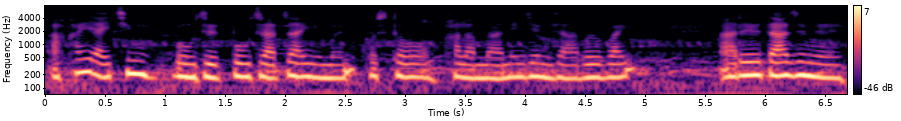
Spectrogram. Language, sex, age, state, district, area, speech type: Bodo, female, 60+, Assam, Udalguri, rural, spontaneous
